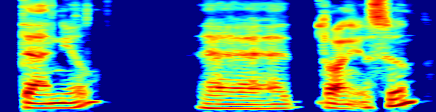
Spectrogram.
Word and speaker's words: Daniel Danielson: oxygen in cell biology my name is daniel danielson with the swedish pronunciation and i work as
